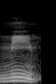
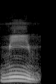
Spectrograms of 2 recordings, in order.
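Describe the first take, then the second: The two takes are said the same way.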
